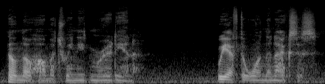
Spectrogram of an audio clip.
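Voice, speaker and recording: A man playing a steady, determined young human explorer leader with dry humor in video game cutscene dialogue. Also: deep voice, quick pace, slight background noise.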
